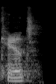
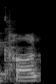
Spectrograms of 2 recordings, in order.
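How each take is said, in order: First: It is said in a general American accent. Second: It is said in a New England accent. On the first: "instead of" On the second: "We'll say can't"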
